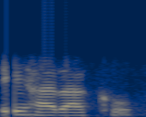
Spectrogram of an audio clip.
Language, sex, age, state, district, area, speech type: Gujarati, female, 45-60, Gujarat, Morbi, rural, conversation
